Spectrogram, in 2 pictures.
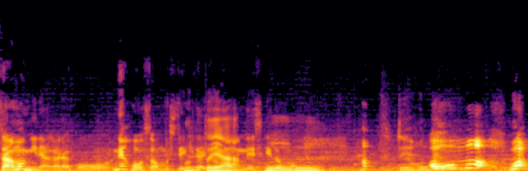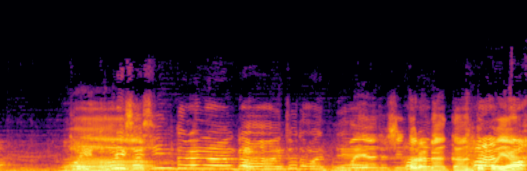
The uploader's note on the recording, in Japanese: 炭火焼肉・ステーキ萬華。お肉の解体ショーを目の前で見ながらA5ランクの最高級焼き肉をいただきましての収録です。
